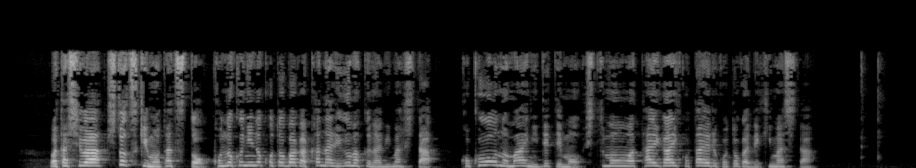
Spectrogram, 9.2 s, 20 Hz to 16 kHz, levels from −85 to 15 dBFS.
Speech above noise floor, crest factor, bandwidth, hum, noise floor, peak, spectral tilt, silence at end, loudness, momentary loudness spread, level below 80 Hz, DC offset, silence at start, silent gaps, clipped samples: 37 dB; 22 dB; 12 kHz; none; -57 dBFS; 0 dBFS; -2.5 dB/octave; 1.05 s; -20 LUFS; 14 LU; -68 dBFS; under 0.1%; 0.5 s; none; under 0.1%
